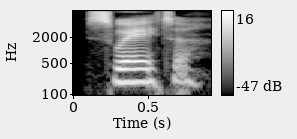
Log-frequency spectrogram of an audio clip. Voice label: "swete", Anglo Saxon

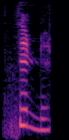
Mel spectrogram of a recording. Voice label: "thynne", Anglo Saxon

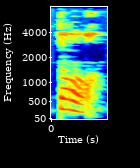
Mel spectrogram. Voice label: "toR", Armenian

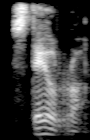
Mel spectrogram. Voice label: "steorra", Anglo Saxon

